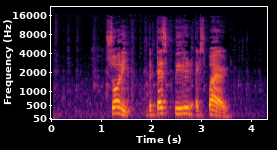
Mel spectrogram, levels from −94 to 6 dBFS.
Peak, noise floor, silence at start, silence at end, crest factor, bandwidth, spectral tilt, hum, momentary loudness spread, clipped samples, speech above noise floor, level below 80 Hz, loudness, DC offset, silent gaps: -2 dBFS; -61 dBFS; 1.1 s; 0.8 s; 16 dB; 15 kHz; -4 dB/octave; none; 14 LU; under 0.1%; 46 dB; -62 dBFS; -16 LUFS; under 0.1%; none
